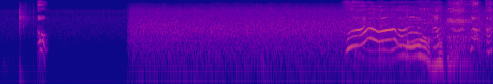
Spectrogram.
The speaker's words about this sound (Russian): Эй! Дождь пошел.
